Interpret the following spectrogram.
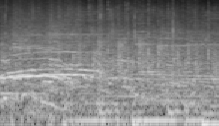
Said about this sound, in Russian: Буря эмоций и овации – это, конечно же, все для победителей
